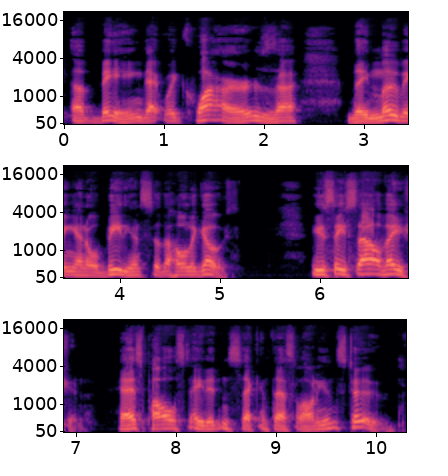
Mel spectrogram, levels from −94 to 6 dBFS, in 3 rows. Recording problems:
none

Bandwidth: 17.5 kHz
